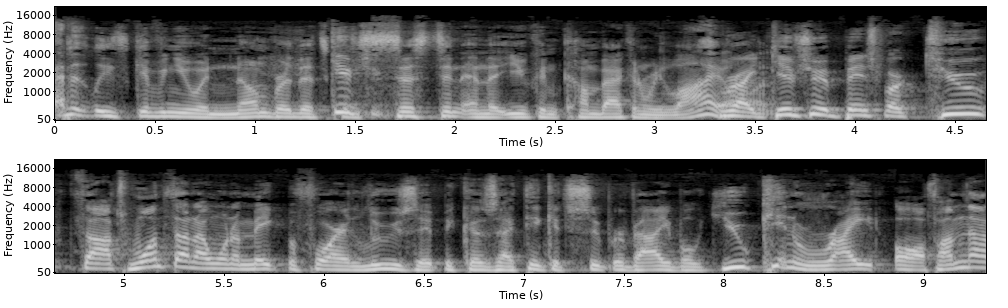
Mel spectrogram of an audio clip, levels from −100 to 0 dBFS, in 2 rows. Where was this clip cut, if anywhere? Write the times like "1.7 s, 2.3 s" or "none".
none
